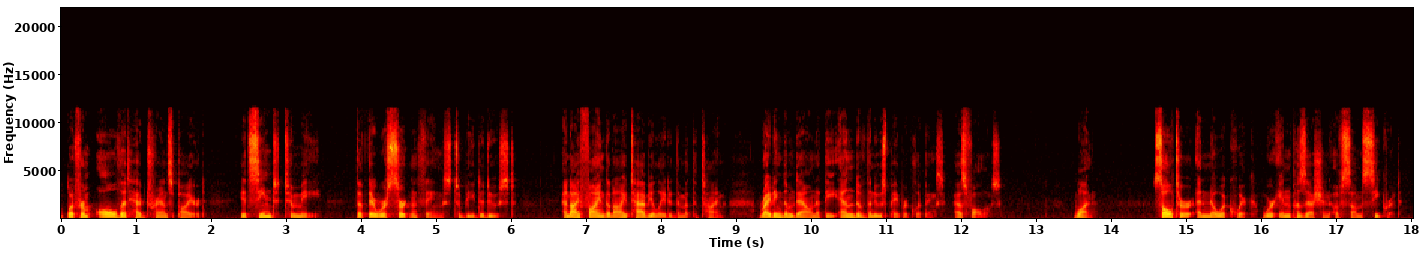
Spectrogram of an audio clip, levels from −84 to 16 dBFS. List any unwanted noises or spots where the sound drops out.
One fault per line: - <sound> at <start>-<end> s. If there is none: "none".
none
